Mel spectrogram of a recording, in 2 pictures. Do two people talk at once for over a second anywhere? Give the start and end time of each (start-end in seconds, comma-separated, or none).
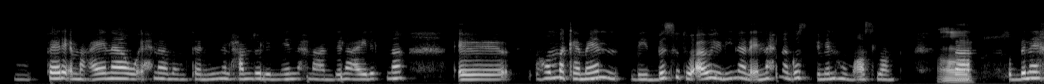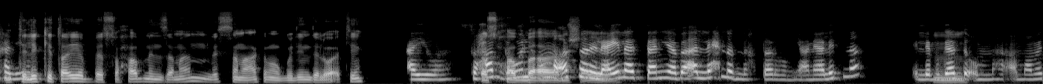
15.2-16.6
